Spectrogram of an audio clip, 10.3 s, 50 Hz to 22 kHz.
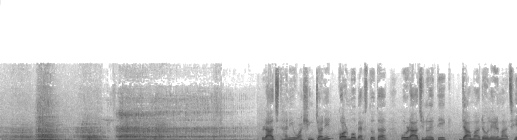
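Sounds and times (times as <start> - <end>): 
tiger roaring in a wildlife sanctuary: 0.0 - 5.2
speech: 5.2 - 10.3.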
